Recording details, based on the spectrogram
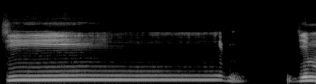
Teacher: জিম অক্ষরটি তিন আলিফ পরিমাণ টান দিয়ে পড়বো।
